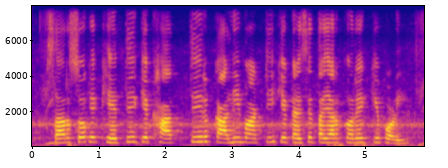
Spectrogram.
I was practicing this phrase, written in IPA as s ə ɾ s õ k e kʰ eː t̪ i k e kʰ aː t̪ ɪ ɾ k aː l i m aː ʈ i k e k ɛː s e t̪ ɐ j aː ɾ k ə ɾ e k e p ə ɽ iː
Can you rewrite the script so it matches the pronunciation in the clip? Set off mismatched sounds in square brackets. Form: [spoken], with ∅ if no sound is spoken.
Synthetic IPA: s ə ɾ s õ k e kʰ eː t̪ i k e kʰ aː t̪ ɪ ɾ k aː l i m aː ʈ i k e k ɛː s e t̪ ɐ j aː ɾ k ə ɾ e k e p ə ɽ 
